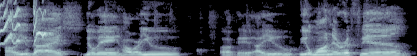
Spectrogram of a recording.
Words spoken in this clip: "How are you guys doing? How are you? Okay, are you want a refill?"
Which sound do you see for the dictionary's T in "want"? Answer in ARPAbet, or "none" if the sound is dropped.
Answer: none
